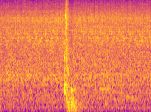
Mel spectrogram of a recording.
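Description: A van door slams shut.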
